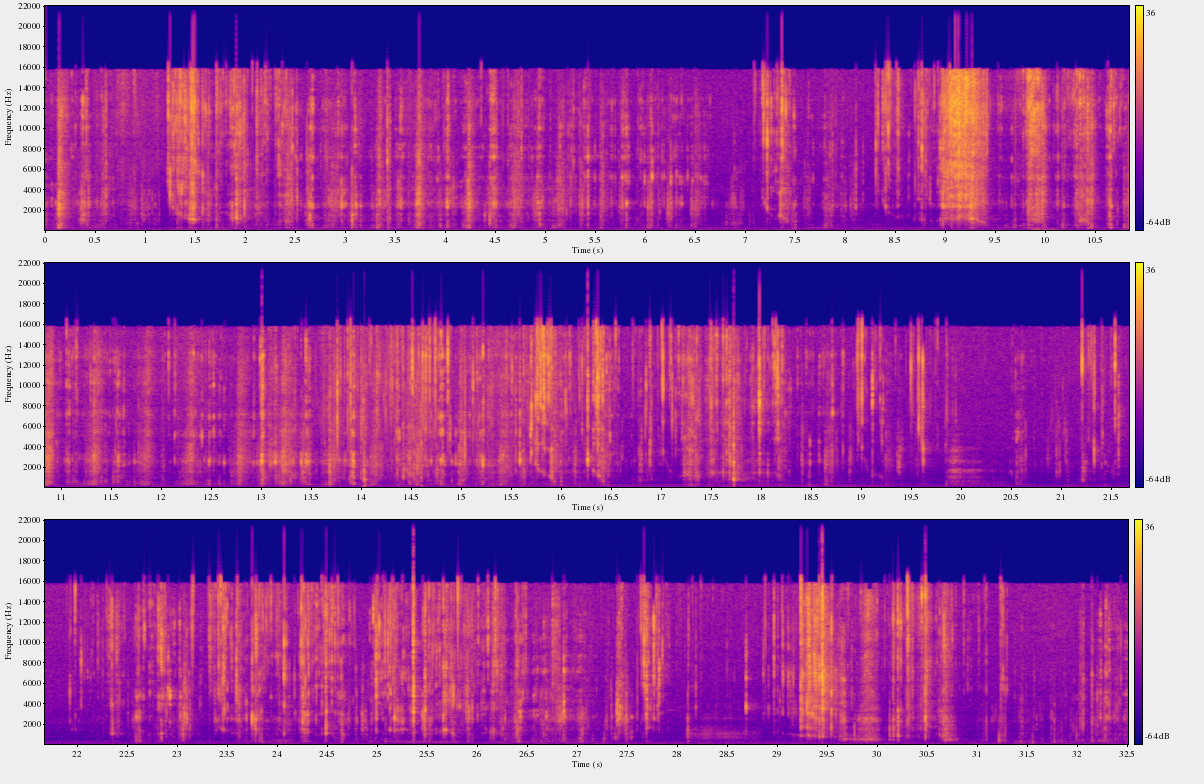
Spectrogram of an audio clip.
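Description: Close-miked eating of crunchy nachos: tortilla chips bitten and chewed with many crisp crackles and crunches, and a louder crunch about nine seconds in.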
